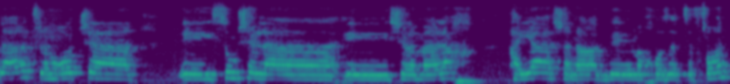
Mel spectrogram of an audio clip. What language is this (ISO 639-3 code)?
heb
